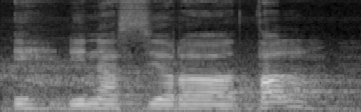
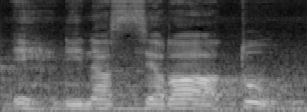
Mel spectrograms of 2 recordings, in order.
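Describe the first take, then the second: First: The last word ends with an 'a' vowel. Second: The last word ends with a 'u' vowel. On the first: The speaker calls it right. "Misalnya ihdinas siratal" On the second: The speaker calls it wrong. "dibaca misalnya ihdinas siratu. Dia paham jelas, tahu bahwa yang dibacanya itu salah"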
